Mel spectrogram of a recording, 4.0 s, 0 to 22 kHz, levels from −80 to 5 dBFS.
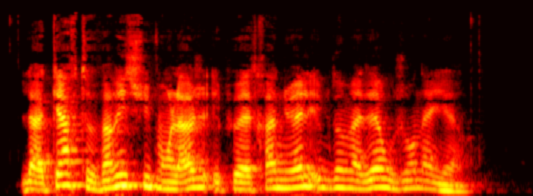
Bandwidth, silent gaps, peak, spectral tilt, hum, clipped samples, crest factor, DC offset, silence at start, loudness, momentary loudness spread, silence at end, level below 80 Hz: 16.5 kHz; none; 0 dBFS; -6 dB/octave; none; under 0.1%; 16 dB; under 0.1%; 0.15 s; -17 LUFS; 7 LU; 0.45 s; -58 dBFS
